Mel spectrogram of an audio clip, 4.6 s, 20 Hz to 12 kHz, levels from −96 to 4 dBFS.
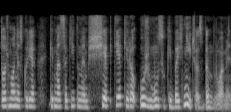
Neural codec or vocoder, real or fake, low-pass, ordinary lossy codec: none; real; 7.2 kHz; AAC, 48 kbps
